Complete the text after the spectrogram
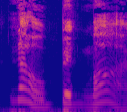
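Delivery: put-on very high, slow, loud child's protest; high-pitched, pleading shout; crying out. A narrator's reading. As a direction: cry out in drawn-out protest. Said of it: "I cried".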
